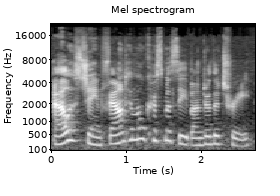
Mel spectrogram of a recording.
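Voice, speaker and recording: A woman reading a children's story aloud in an expressive, animated storytelling manner. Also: on the high side, normal speed, a little hiss or hum. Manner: animated, putting on character voices. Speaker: read-aloud storyteller, teacher.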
